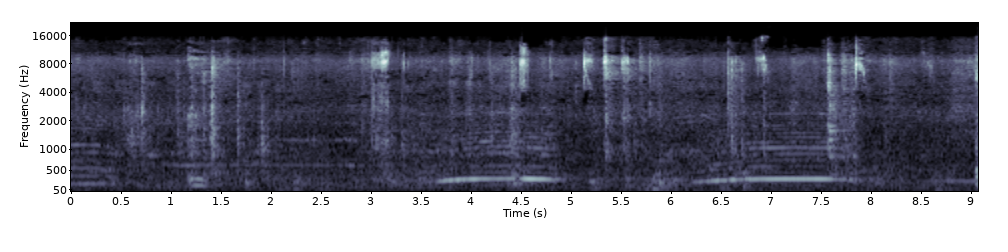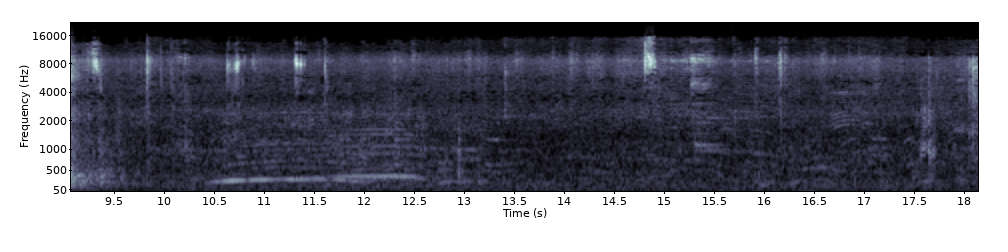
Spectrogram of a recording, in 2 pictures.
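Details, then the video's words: Agitated cattle amid a fighting commotion at a crowded morning livestock market in Indonesia: three or four arched, hoarse moos spaced a few seconds apart, over clattering, sharp knocks and a murmuring crowd. "Ada sapi gelut geger geden"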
